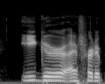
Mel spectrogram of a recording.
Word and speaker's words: Aegir: We use a system called Eager. I've heard it pronounced 100 different ways, but it's A-E-G-I-R.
